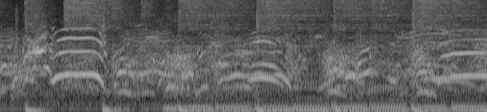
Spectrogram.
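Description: Dogs barking excitedly in a string of short, high barks at a flyball race, with background music whose steady low notes come in about a second in.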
